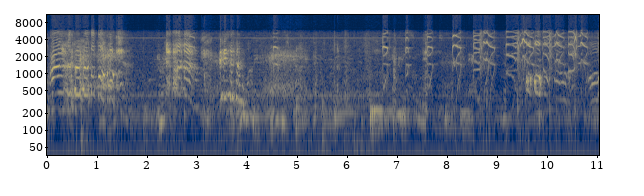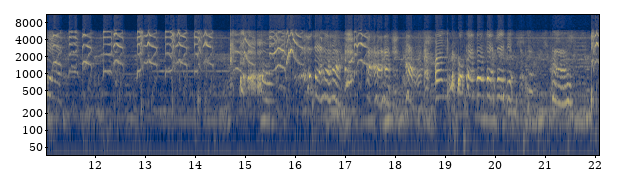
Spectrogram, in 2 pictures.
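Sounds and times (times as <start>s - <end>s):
baby laughing: 0.0s - 1.6s, 2.4s - 3.8s, 8.6s - 11.4s, 13.5s - 22.0s
squeaky toy squeaking: 6.7s - 17.8s.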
